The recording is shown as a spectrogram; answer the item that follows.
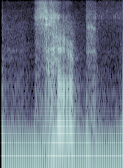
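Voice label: "scherp", Dutch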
